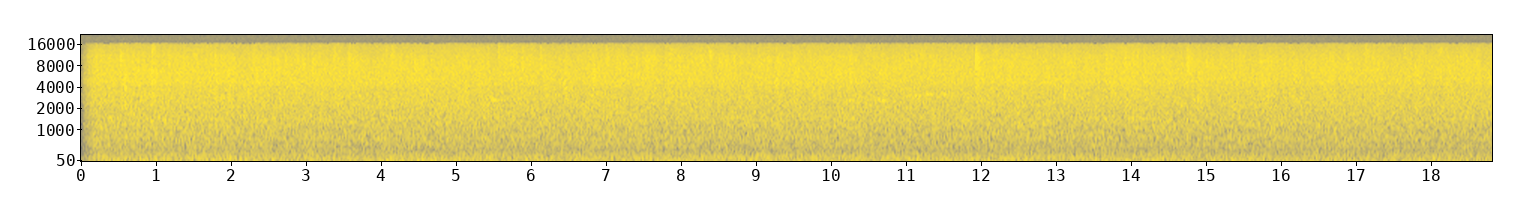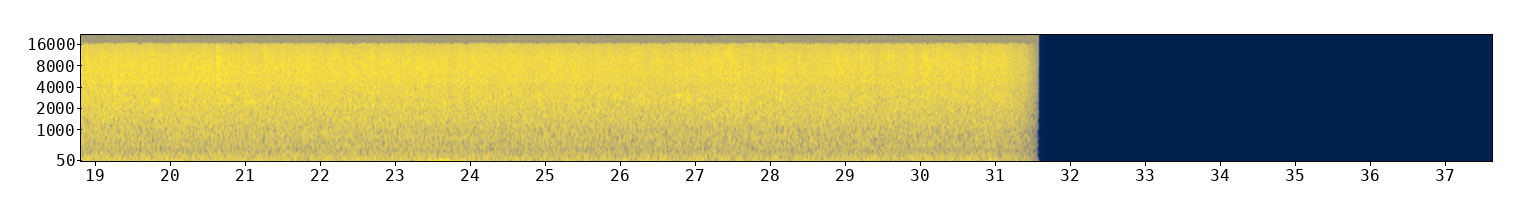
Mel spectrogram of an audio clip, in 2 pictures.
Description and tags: rain on sink roof indoors 01
this is part of a series of rain and thunder sounds recorded at my house in johannesburg south africa, using a zoom h6 with a cross pair attachment, we have had crazy amounts of rain storms lately so i recorded them with intent of uploading them here. a slight amount of eq has been applied to each track.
